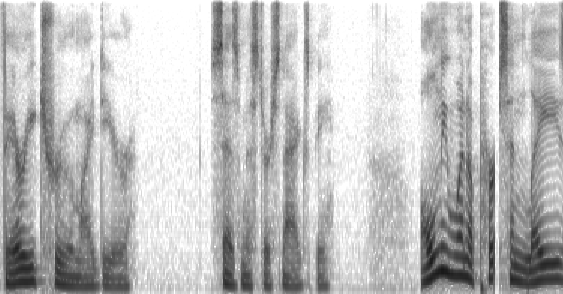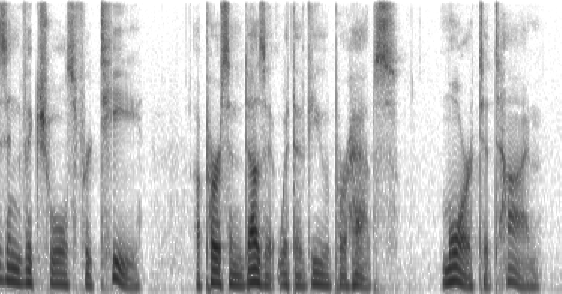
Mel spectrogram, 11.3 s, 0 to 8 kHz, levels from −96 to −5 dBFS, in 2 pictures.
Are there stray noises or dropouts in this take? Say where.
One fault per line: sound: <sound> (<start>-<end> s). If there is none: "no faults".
sound: dropout (4.9-5.0 s)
